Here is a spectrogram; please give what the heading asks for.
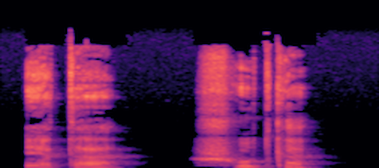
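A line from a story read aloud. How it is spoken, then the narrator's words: Breathless woman. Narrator (Russian): выдохнула она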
